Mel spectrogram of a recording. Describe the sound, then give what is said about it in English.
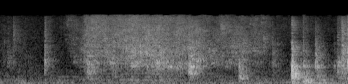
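Bathwater draining down a plughole as the bath is emptied, a steady loud rushing gurgle with a few sharper glugs and splashes near the end, with no talking. “Yes, it was a big noise as the water went down the plug hole.”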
